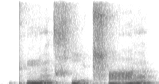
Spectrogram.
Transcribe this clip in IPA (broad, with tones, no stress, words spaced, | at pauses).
pʰy˧˥nt͡ɕʰḭ˨˩ʈ͡ʂʰɑ˧˥ŋ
